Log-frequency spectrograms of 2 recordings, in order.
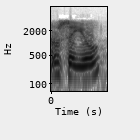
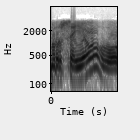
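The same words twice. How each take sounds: First: The final stressed vowel sounds like u. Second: The final stressed vowel sounds like o. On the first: "nosaltres fem en U" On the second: "habitualment se pronuncien O"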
